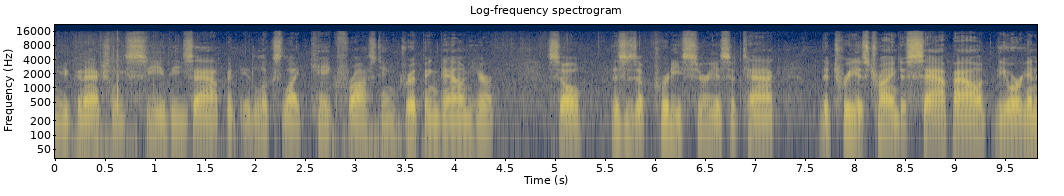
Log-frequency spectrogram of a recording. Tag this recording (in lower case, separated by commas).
speech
